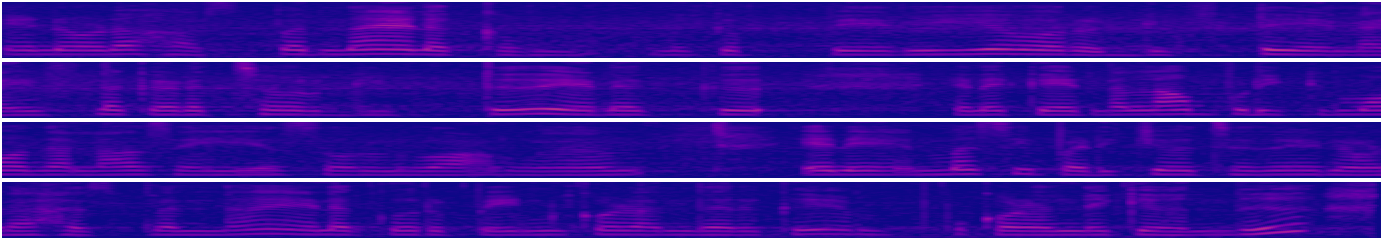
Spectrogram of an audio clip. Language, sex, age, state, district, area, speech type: Tamil, female, 45-60, Tamil Nadu, Perambalur, urban, spontaneous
